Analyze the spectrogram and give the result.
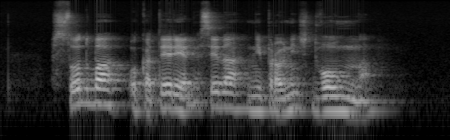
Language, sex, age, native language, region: Slovenian, male, 18-29, Slovenian, Drava region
